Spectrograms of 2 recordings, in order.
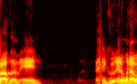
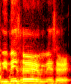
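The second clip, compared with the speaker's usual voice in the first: pitched-up mock plea; imitating wife pleading; 6 semitones higher, 4 dB louder than usual. Retelling a wife begging him to bring her back, voiced higher. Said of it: "she, like".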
